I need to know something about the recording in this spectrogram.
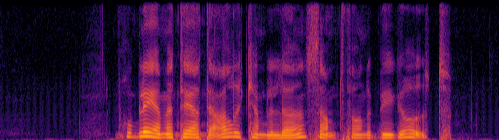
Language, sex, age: Swedish, female, 54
